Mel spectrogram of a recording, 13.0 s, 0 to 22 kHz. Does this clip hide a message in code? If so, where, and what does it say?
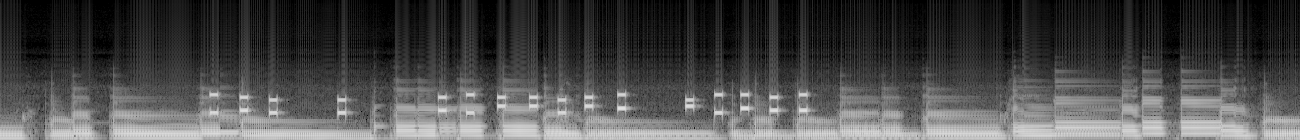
Yes: DTMF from 2.1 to 8.1 s, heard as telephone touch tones, dialled by hand, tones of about 80 ms. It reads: 351 1 5300109 *3956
